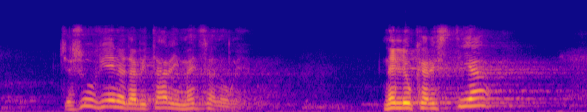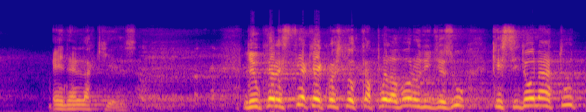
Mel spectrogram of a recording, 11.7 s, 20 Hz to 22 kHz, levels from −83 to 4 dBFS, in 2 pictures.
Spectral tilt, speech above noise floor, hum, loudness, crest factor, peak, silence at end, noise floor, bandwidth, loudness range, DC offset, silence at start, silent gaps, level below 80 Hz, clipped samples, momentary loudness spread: -4.5 dB/octave; 37 dB; none; -14 LUFS; 16 dB; 0 dBFS; 0 s; -52 dBFS; 9 kHz; 12 LU; under 0.1%; 0.6 s; none; -52 dBFS; under 0.1%; 23 LU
